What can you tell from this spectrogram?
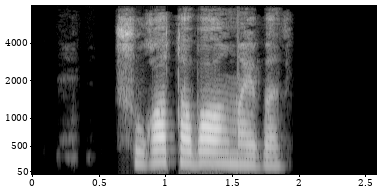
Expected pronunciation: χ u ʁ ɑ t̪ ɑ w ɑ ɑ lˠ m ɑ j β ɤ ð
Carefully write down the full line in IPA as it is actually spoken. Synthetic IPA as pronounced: ʃ u ʁ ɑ t̪ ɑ β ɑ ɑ lˠ m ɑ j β ɤ ð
